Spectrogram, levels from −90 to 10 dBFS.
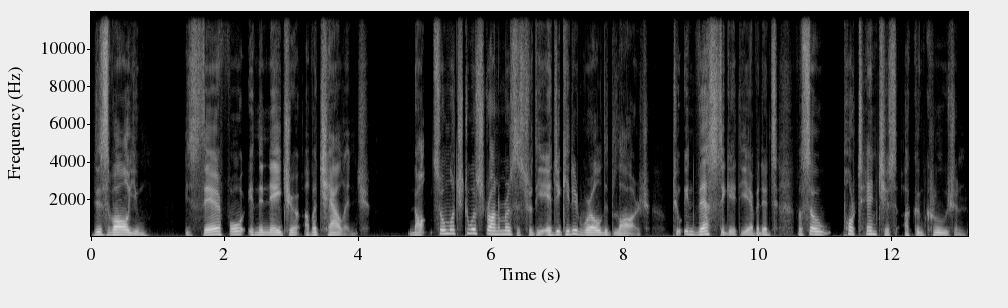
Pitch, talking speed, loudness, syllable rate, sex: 130 Hz, 140 wpm, -20 LUFS, 5.4 syllables/s, male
